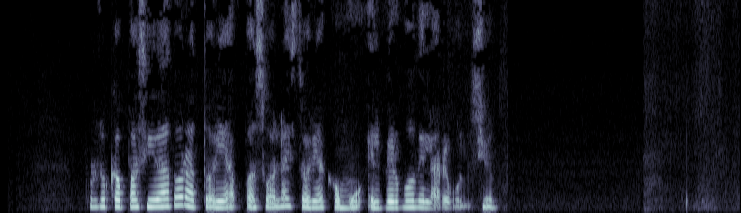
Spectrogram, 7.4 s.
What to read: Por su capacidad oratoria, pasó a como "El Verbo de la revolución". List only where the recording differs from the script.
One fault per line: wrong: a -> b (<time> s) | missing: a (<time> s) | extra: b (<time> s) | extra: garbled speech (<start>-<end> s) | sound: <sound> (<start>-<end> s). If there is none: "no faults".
extra: la historia (2.8 s)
